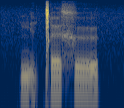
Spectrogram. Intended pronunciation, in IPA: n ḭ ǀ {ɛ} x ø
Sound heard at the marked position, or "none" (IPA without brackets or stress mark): ɛ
